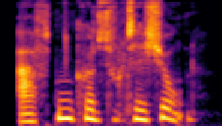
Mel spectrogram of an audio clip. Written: AFTENKONSULTATION

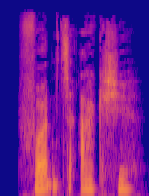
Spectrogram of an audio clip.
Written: FONDSAKTIEN

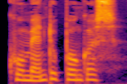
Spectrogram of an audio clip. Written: kommandobunker

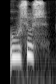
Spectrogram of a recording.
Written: usus

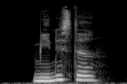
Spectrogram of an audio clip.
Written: mindested

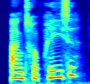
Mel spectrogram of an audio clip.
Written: ENTREPRISE

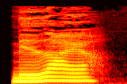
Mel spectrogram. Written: medejer

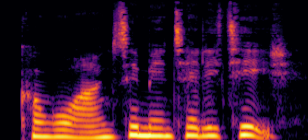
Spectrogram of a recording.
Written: konkurrencementalitet

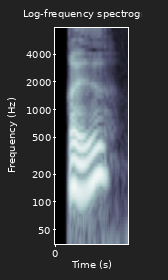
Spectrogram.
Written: rede

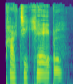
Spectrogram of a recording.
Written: praktikabel

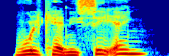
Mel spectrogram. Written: vulkanisering

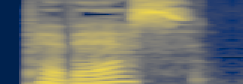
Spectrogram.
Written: pervers

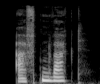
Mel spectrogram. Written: aftenvagt

